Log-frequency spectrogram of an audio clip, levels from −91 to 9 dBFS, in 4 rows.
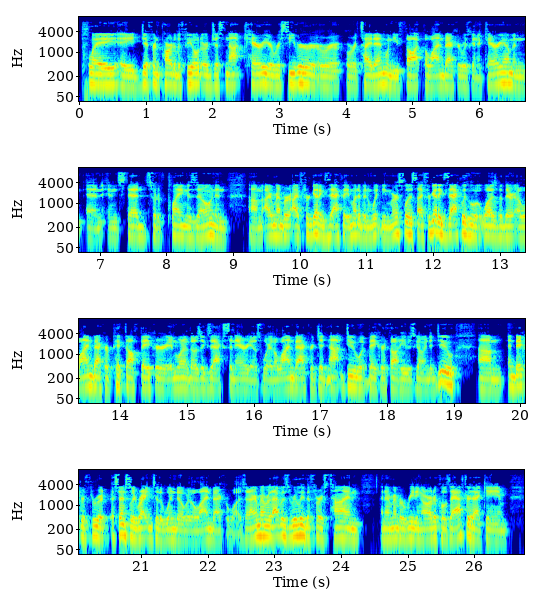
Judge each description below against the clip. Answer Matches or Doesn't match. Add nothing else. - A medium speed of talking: Doesn't match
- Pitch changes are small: Doesn't match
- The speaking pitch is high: Doesn't match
